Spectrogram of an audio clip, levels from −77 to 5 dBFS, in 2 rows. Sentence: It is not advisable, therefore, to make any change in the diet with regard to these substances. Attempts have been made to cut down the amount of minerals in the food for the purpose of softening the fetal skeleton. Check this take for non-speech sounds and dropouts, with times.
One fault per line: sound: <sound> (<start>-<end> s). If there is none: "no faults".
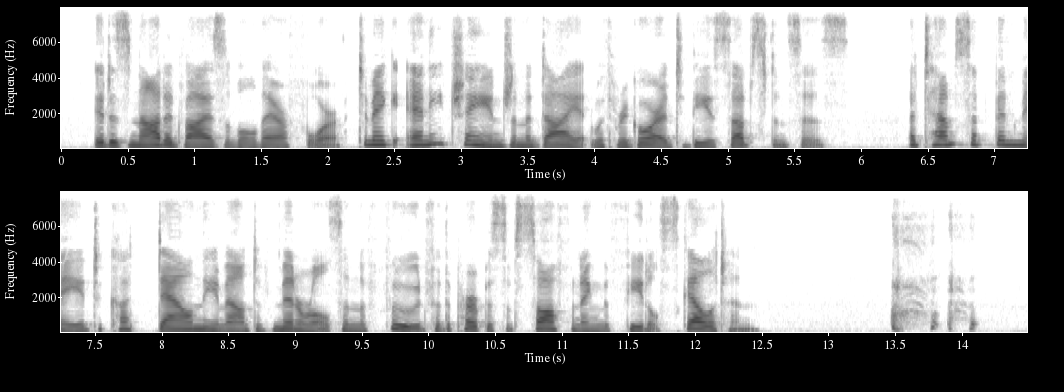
sound: cough (13.5-14.1 s)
